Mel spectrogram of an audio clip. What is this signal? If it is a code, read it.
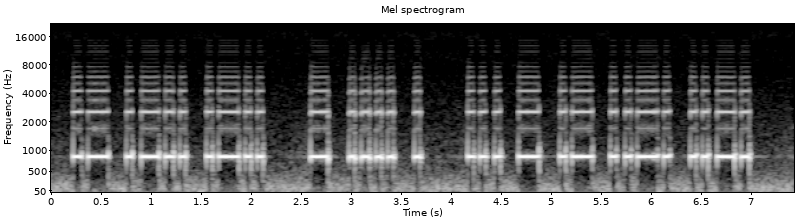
Morse code, heard as a keyed tone, about 19 wpm, 850 Hz. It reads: ALL THE STAFF
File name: WellingtonRadioZlwCloseDownOnHfAndMf / 01-Zlw 4277khz 417.5 qrt until 0925z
